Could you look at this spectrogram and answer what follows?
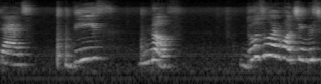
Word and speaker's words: dix-neuf: 19 will be pronounced as deez-neuf. Means deez means 10, neuf means 9. Therefore, it will be pronounced as deez-nuhf.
